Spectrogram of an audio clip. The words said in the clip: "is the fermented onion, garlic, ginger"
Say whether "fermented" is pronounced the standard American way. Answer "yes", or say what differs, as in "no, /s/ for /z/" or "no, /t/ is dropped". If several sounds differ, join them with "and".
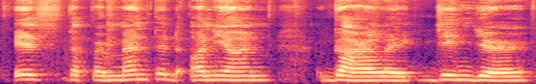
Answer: no, /p/ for /f/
